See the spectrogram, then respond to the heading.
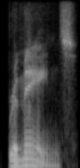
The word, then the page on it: remains: American English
